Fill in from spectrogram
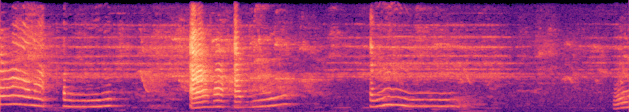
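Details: Talking parrot kept as a pet, noted for saying "mummy mummy": drawn-out, falling, moan-like harmonic calls with a sharp squeaky note in the middle, repeated at uneven intervals in a quiet room.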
